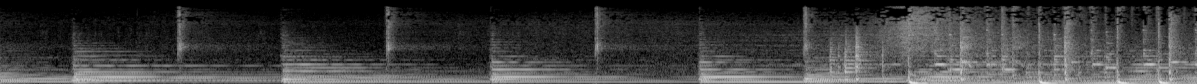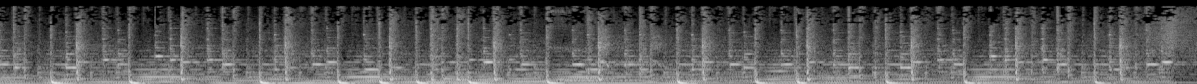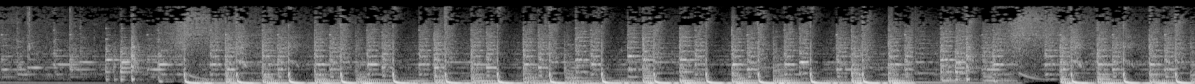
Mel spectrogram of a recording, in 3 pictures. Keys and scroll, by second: 18.2 ctrl+d, 21.1 ctrl+0, 24.7 ctrl+s, 34.8 ctrl++.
